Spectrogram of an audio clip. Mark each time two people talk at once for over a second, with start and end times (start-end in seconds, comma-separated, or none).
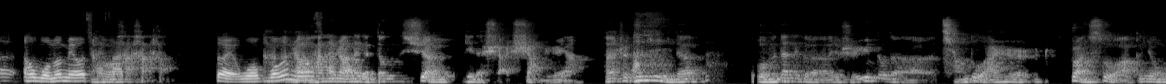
2.6-4.0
